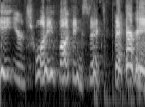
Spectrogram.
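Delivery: high, loud, slow outburst; exasperated yelling. Real, not acted. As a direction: yell each word at your friend. Bickering over food, outburst.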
